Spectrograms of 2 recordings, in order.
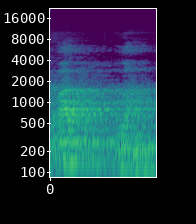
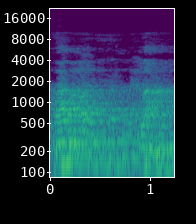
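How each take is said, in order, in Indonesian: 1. Konsonan di tengahnya terdengar tipis dan ringan. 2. Konsonan di tengahnya terdengar tipis dan ringan.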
